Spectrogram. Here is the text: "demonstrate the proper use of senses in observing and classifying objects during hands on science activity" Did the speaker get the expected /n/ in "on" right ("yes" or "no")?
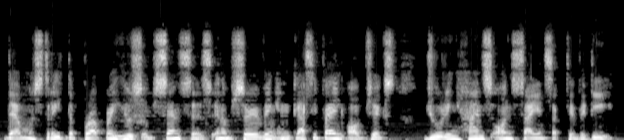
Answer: yes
